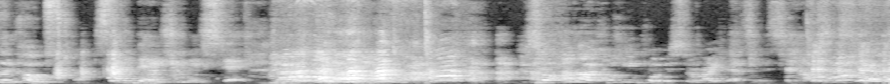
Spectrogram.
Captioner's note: laughter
